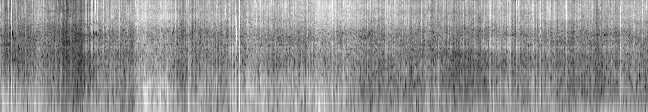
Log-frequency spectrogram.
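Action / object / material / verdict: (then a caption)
scrape / styrofoam ball ornaments / styrofoam / none. Fingernails scratch two white styrofoam-ball snowman ornaments held close to the microphone. The result is a quiet, steady, bright scratching and crinkling hiss with almost no low end, dotted with small sharp squeaky peaks.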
